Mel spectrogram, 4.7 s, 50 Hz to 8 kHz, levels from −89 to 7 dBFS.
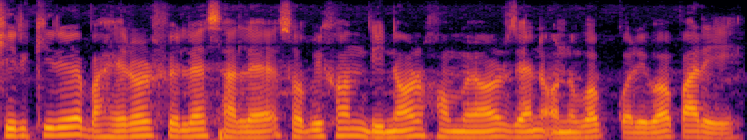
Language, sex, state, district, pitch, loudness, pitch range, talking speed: Assamese, male, Assam, Kamrup Metropolitan, 125 Hz, -16 LUFS, 120-145 Hz, 130 wpm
